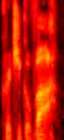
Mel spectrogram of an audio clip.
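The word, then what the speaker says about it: Krejčíková: So I'm on Krejcikova against, or I guess it's Krejcikova is how you actually pronounce that, against Sakkari.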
